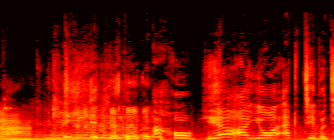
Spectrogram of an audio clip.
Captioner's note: all giggle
